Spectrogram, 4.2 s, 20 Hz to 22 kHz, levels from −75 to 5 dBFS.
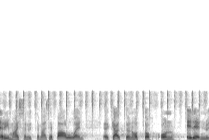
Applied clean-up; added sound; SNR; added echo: none; Rattle (instrument); 17 dB; none.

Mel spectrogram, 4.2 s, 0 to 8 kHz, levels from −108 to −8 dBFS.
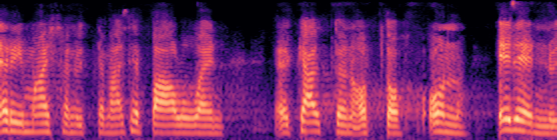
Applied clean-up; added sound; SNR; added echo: neural mask model Resemble Enhance denoiser.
